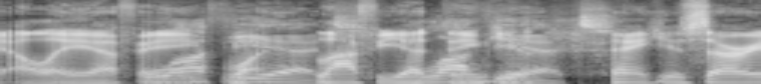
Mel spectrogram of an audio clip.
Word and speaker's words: Lafayette: la fiat lyfia how do you say lafayette lafayette thank you thank you sorry it's the canadian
